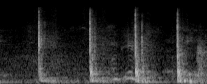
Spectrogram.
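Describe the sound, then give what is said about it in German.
Four sharp hammer blows knocking out small sawn pieces, evenly spaced hard cracking hits with short ringing decays between them. “Jetzt werden hier die kleinen Stücke, die gesägt sind, rausgehauen, oder?”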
